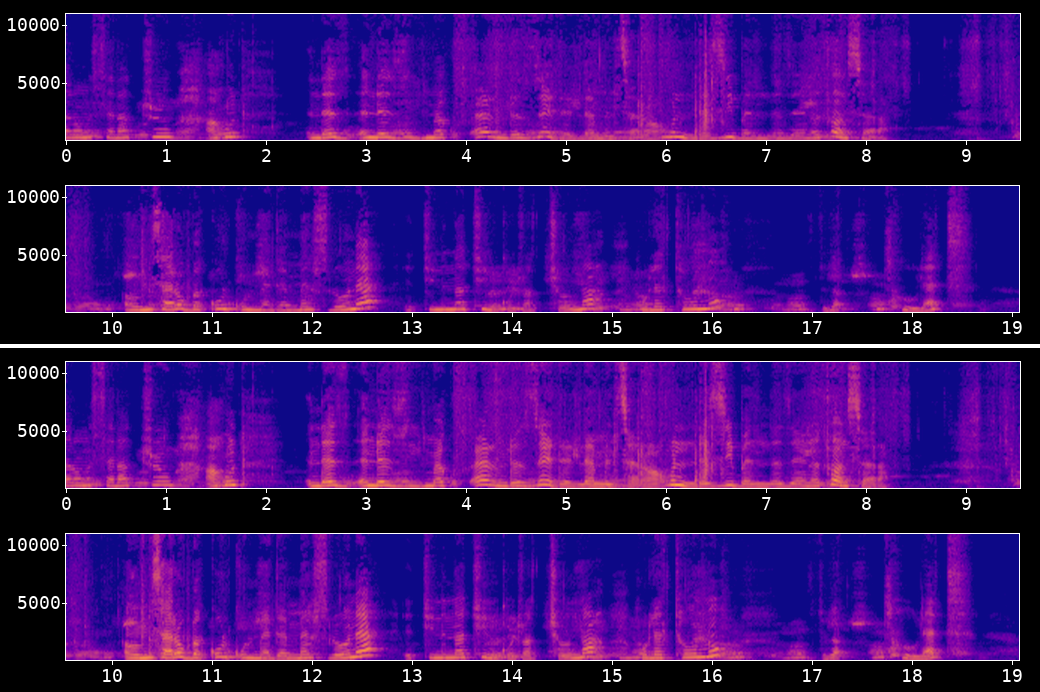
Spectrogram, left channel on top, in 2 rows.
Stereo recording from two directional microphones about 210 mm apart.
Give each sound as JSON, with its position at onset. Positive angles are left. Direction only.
{"t": 0.0, "sound": "a woman's voice", "side_deg": -35}
{"t": 10.1, "sound": "a woman's voice", "side_deg": -40}
{"t": 17.7, "sound": "speech", "side_deg": -35}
